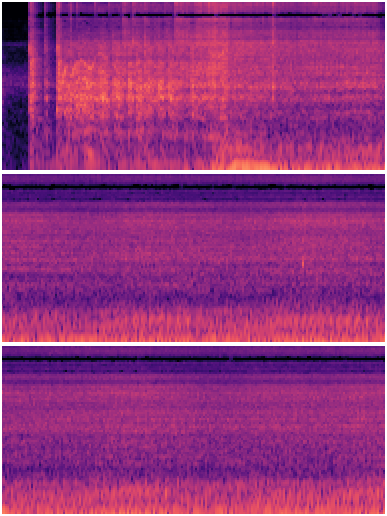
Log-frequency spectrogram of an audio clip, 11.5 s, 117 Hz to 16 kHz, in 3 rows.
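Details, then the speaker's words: Foxbody Mustang 302 V8, B303 cam, T5, 3.73 gears, first start since about 2021 after fresh battery, 4 gallons gas and fuel pump priming; brief crank then fires into a steady, even, lumpy idle with no knocks or misses, normal cold start. "She still runs."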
